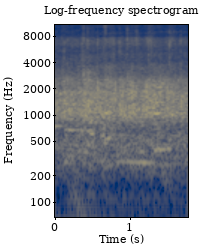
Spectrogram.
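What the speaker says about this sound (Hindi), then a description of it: "हाँ, आप तालियों के गड़गड़ाहट से सुन सकते हैं" Continuous applause fills the room during a Chandrayaan-3 lunar landing broadcast, a dense even clatter of many hands with voices mixed in.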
